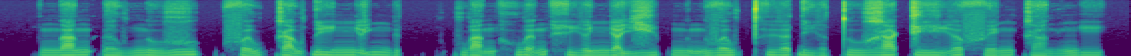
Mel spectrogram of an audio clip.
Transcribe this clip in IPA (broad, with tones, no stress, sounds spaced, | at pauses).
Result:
n a˨˦ n ʔ ə̤˨˩ w n u˧˩ ɣ u˦˥ k̚ f ə̰˧˥ w k a̰˧˨ w ɗ i˧ ɲ ə̰˧˥ j ŋ ɨ˨˩ t̚ | k w a̰˧˨ n h w ə̰˧˥ n h i˧˩ ə̯ ɲ a̰˧˨ j ɣ i˨˩ p̚ n ṵ˧˨ n v ə˧ w t̪ʰ ɨ˧ ə̯ ɗ i̤˨˩ ə̯ t̪ u˧ ɣ a˦˥ k̚ ɣ ḭ˧˥ ə̯ f e˨˦ ŋ k a̤˨˩ n ŋ i˧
